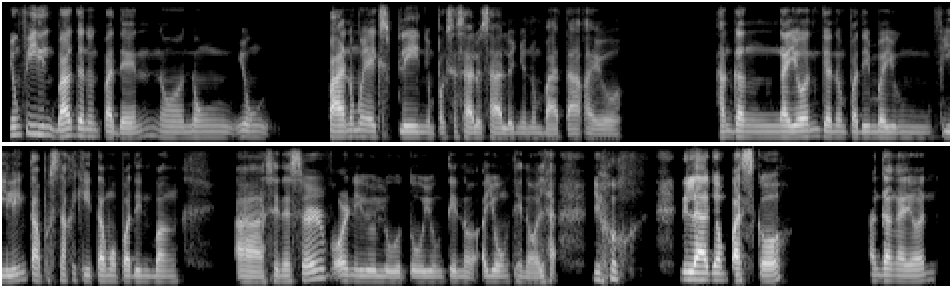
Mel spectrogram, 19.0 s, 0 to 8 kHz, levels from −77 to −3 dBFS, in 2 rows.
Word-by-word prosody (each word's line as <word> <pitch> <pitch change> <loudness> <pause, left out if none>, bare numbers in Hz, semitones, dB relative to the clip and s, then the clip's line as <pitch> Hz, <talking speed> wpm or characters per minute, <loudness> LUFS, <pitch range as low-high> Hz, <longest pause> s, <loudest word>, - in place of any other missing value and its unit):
'yong 170 +1 -4
feeling 180 -6 -1
ba 150 - +7
gano'n 145 -3 -2
pa 120 -3 0
din 105 0 -3 0.2
no'ng, 120 -2 -10
'yong 125 -2 -9 0.6
paano 125 +2 +4
mo 135 - -3
i-explain 120 -2 -1
'yong 110 - -14
pagsasalo-salo 110 -2 -2
n'yo 110 - -11
no'ng 105 0 -12
bata 100 0 -4
kayo, 95 -2 -8 1.0
hanggang 125 +1 +1 0.3
ngayon 125 +3 +3
ganun 120 -2 -2
pa 115 0 -5
din 120 0 -5
ba 120 - 0
yung 115 -1 -9
feeling 120 +3 -4
tapos 130 -6 0
nakikita 130 -2 -2
mo 120 -1 -5
pa 120 - +1
din 115 -1 -4
bang, 115 0 -3 0.6
ah, 110 -1 +2
sineserve 145 - +1
or - - +1
niluluto 115 -2 -4
yung 110 0 -6
tino 110 -1 -6
ah, - - -5
yung 115 -1 -3
tinola. 105 -1 -4 0.4
Yung - - -3 0.6
nilagang 150 -2 +9
Pasko, 125 -1 +5 0.8
hanggang 130 -2 +2
ngayon? 120 +5 -1
120 Hz, 140 wpm, -21 LUFS, 110-130 Hz, 1.0 s, nilagang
